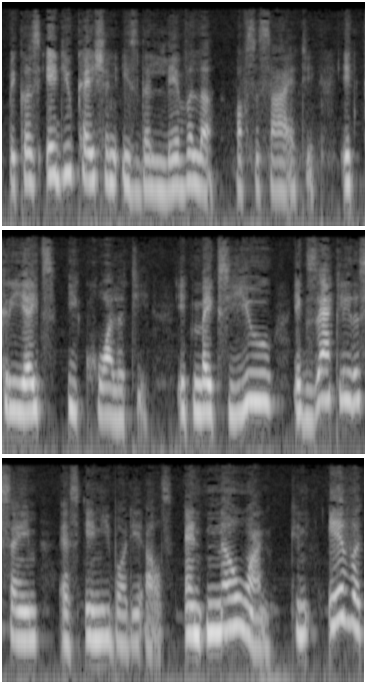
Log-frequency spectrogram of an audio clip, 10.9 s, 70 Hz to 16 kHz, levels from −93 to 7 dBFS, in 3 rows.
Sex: female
